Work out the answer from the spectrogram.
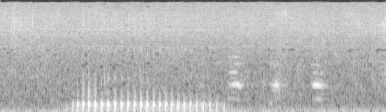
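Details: A female emu drums in a backyard: a deep, rapidly pulsing rumble lasting about a second, followed by a few faint, higher chirps in the background.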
